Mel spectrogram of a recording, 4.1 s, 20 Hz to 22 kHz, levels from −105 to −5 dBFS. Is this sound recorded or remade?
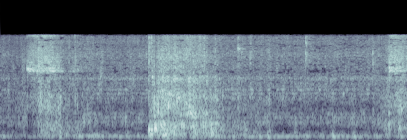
recorded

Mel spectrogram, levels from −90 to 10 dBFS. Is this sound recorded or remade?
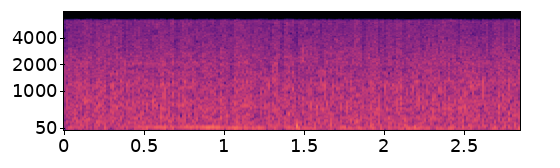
recorded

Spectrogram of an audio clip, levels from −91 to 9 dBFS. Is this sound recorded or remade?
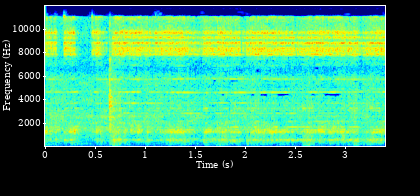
recorded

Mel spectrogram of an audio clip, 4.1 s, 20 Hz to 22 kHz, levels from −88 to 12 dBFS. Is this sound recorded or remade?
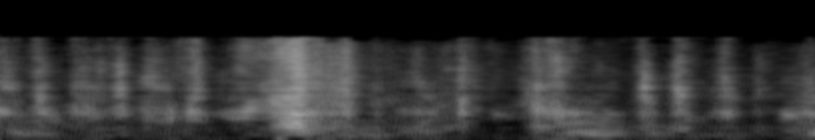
remade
